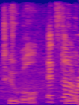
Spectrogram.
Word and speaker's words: Tubal: Is there a specific translation for that or is it just something I think it's like trouble, but with the T E, Tubal. Tubal.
